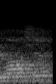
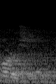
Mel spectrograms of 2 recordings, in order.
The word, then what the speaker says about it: Masha: Her mom named her Masha, not Marsha. So we want everybody to learn how to say it right.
